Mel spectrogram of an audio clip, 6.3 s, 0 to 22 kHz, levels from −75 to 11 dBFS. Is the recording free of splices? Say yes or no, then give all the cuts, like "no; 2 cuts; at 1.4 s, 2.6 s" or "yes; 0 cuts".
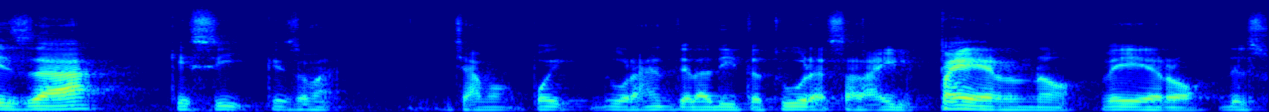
yes; 0 cuts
